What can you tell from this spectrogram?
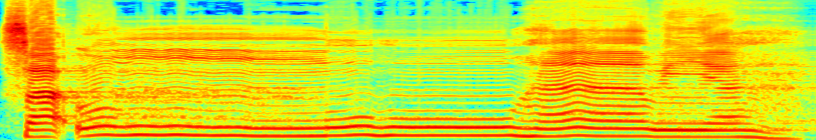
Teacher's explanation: huruf ta marbutoh yang di ujung berubah menjadi ha sukun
